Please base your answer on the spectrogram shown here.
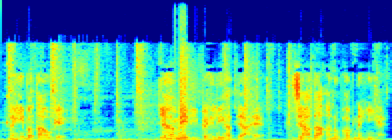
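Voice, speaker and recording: An actor playing a rich husband who pretended to be a fool, cool and mocking in a dubbed drama. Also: male voice, fairly high pitch, very animated, normal speed, music in the background. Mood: cold. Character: rich husband feigning foolishness, cold and cutting.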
